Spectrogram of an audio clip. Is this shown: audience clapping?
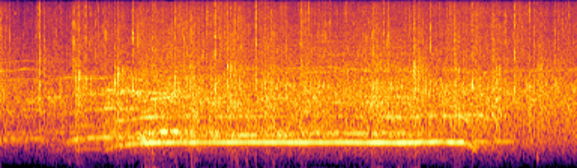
yes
